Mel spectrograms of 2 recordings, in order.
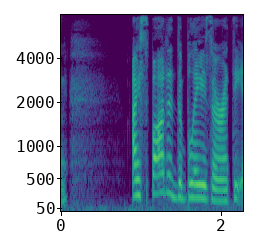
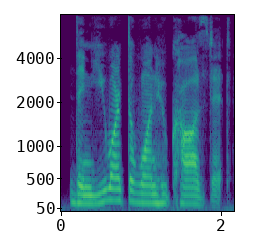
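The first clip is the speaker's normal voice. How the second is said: low, level male voice; logical; 8 semitones lower than usual. Acted. Zeke calmly reasons with Lexi, low and level. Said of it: "he pointed out logically".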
